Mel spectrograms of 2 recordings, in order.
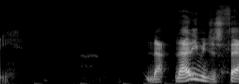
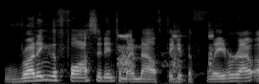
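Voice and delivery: ordinary talk

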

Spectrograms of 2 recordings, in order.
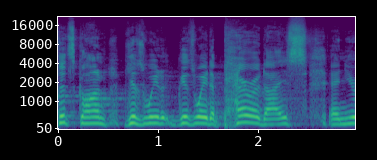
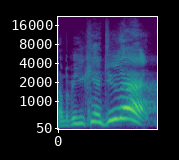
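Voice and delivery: higher and louder protest; loud mock protest; 5 semitones higher, 6 dB louder than usual. Pastor replaying his protest to the hotel clerk, loud and pleading. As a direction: protest loudly, half joking.

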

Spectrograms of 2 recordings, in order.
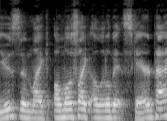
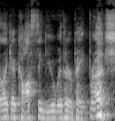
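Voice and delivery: ordinary delivery

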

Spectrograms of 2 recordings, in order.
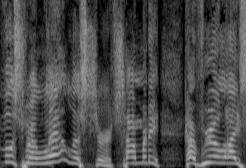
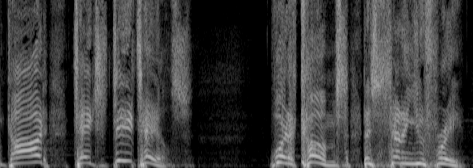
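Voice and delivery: loud, emphatic sermon climax; impassioned preaching; 2 semitones higher, 3 dB louder than usual. Real, not acted. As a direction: drive each phrase home to the congregation. Preaches at full force.

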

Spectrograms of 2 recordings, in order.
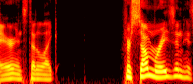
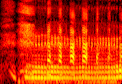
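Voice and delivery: rolling, purring drum noise; imitated tom drum; 3 semitones higher than usual. Describing the cat's noise, drum-roll trill. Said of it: "like a tom".

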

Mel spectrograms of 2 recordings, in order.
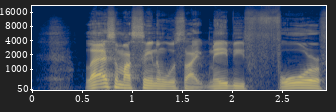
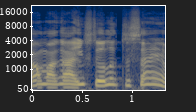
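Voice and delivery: very high-pitched mock amazement; amazed relatives. Relatives seeing someone after years, mock amazement. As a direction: imitate a relative gushing, voice way up.

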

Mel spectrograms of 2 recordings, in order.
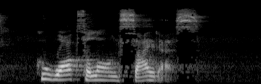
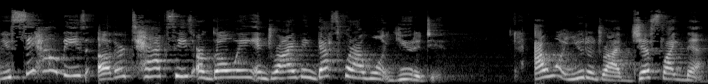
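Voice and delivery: louder, higher bossy instruction; pushy demand; 7 semitones higher, 4 dB louder than usual. Retold or imitated. Passenger ordering the taxi driver to speed, louder. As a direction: boss the driver around. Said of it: "But I said".

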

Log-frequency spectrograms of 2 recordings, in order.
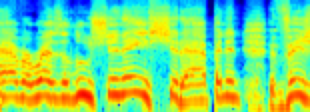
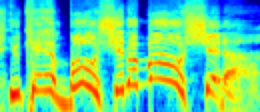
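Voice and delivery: raised, higher shout; 6 semitones higher than usual. Real, not acted. Ranting at bullshitting relatives.

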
